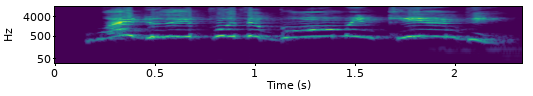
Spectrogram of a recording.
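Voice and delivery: put-on a defiant small child; little girl's voice. Little sister protesting she won't be a person, high child voice. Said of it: "children's voice".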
